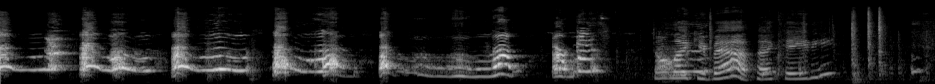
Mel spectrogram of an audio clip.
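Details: Pet dog named Katy singing during a bath in a utility sink: a run of short, wavering yowls and whines, each rising then falling, followed by longer drawn-out howling notes that slide upward before a few sharp closing sounds.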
